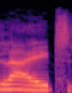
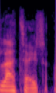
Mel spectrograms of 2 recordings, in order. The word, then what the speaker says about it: lattes: We're drinking cafe lates. It's pronounced lattes. All right, lattes.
